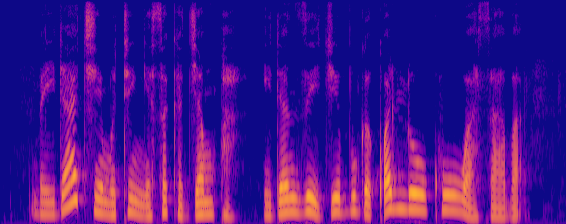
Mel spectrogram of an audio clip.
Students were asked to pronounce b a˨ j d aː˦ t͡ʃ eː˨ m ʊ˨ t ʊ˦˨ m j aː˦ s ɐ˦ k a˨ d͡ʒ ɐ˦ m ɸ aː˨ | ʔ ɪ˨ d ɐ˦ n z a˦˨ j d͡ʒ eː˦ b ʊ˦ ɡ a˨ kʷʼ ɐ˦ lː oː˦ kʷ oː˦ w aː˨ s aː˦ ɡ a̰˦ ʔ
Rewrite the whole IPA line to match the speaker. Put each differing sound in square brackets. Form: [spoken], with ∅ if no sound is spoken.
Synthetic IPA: b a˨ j d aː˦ t͡ʃ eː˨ m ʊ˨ t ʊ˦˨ m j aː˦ s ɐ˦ k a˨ d͡ʒ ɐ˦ m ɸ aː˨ | ʔ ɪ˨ d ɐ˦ n z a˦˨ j d͡ʒ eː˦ b ʊ˦ ɡ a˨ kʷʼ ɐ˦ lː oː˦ kʷ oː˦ w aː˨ s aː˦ [b] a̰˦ ʔ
